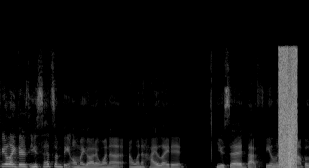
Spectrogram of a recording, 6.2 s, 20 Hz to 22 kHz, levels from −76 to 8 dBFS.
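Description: At 5.58 s, just after "said that", the speech collapses into loud, harsh broadband noise until 5.94 s: samples built from the wrong bytes. The reader misassembled each sample, so the rapidly changing low bits became the dominant part of each value. The waveform jumps to a dense, loud block, and the spectrogram shows broadband energy in place of speech harmonics.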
